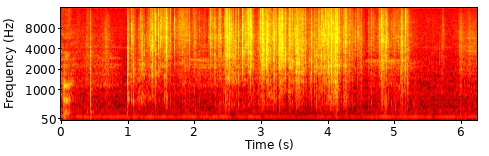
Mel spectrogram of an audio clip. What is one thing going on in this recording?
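Foil card packs crinkle and rustle as hands tear them open.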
